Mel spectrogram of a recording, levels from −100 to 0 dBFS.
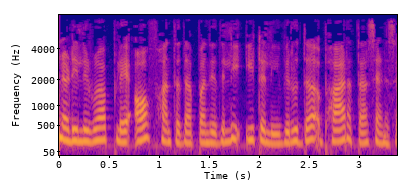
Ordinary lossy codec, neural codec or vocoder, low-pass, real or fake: none; none; 7.2 kHz; real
